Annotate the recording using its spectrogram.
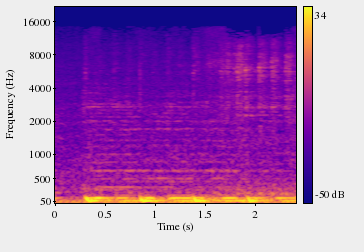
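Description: Music playing from the pickup's factory Sony stereo, just switched to the radio, with heavy bass under steady held tones.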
